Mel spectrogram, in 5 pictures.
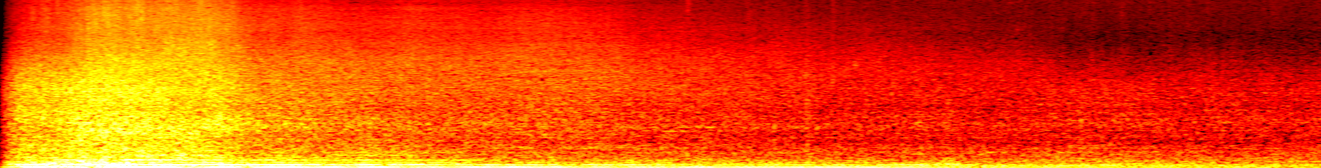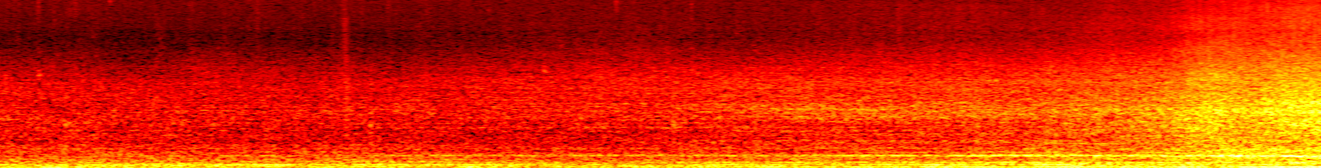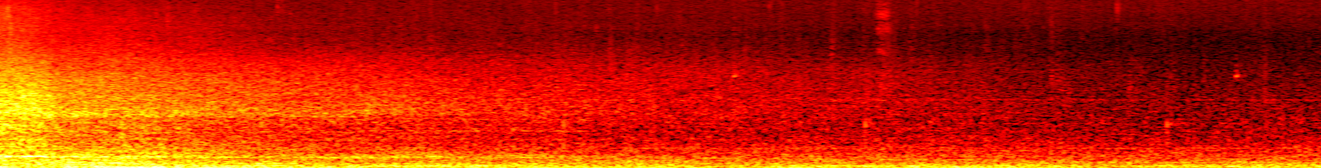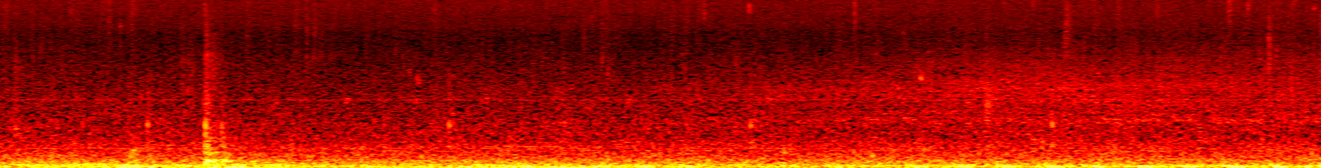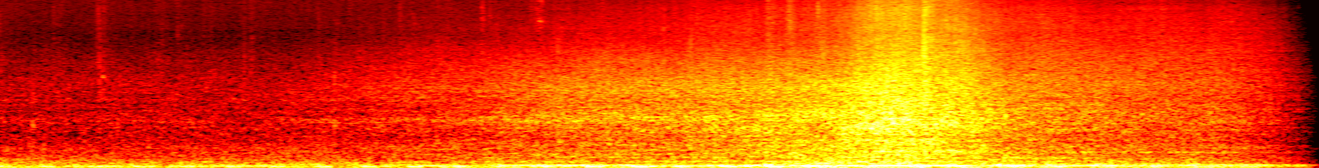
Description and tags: after rain wet road car passby urban ext night
Night recording of a urban environment, right after some rain. Lots of wet.
car, exterior, night, road, urban, wet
